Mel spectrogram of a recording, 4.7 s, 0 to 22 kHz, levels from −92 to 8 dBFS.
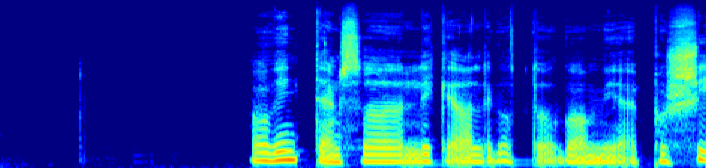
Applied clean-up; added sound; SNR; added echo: neural mask model DeepFilterNet 3.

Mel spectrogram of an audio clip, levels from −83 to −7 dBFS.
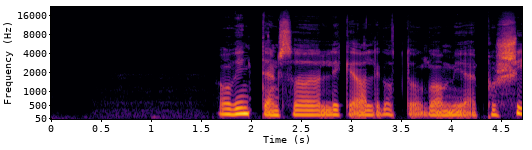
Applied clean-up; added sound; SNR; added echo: none; none; none; none.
